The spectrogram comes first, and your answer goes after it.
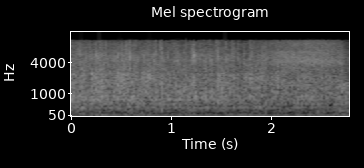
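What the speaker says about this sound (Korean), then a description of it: "여러분 박수 한번" An audience applauds steadily at a panel discussion on improving apartment-complex management culture, a dense, even wash of clapping that holds for the whole stretch.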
